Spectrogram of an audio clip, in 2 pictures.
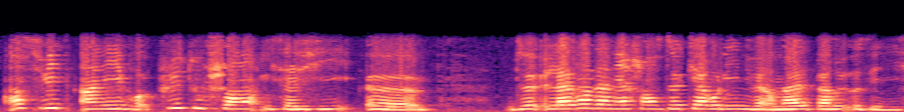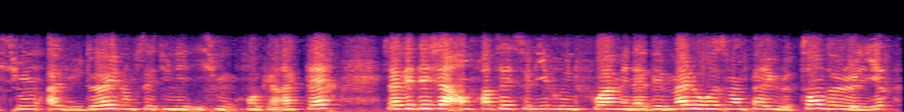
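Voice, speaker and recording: A young woman with a steady, somewhat high voice chats at normal speed about books she borrowed, hesitating often and leaning on fillers. It's a casual book haul video from a book vlogger, and the lo-fi recording sounds dull.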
